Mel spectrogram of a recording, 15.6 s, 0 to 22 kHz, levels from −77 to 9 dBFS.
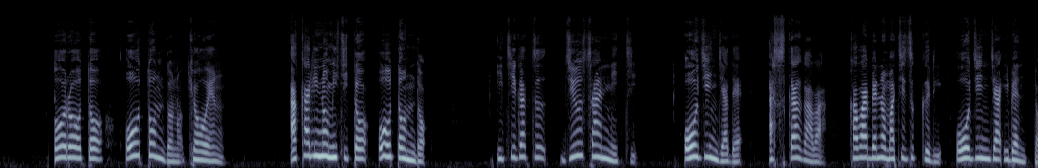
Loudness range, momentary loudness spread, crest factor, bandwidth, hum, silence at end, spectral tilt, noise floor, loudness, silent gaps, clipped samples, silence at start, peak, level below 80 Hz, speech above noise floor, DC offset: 5 LU; 13 LU; 18 dB; 14.5 kHz; none; 0 s; -6.5 dB/octave; -66 dBFS; -21 LUFS; none; under 0.1%; 0.8 s; -4 dBFS; -58 dBFS; 45 dB; under 0.1%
